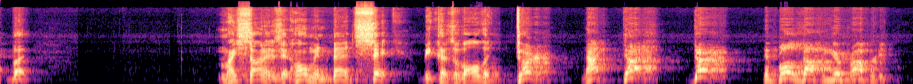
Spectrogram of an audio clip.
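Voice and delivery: distressed, emotional, audibly upset tone. Addressing the commission and a property owner, upset. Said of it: "I'm sorry that I seem so upset".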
